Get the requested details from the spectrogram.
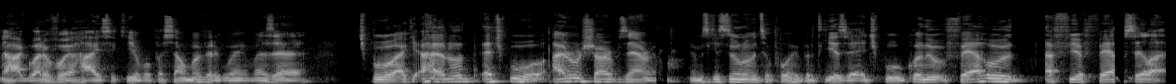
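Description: A man talks in an unremarkable speaking voice at a fairly low pitch, with ordinary pitch variation. His pace is moderate and his loudness very even, over a quiet background. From southern Brazil. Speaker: podcast host.

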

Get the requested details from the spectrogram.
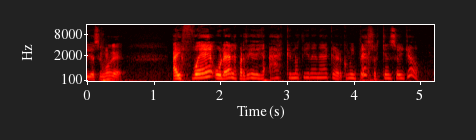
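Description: A woman speaks at a very fast pace in a fairly high pitch. Her tone is animated and her intonation lively. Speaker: podcast host and life coach. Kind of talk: casual chat.

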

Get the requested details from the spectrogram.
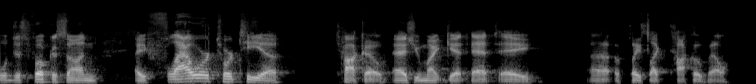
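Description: Vocal fry and very wide pitch swings on a very clean recording with a silent background. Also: man. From not from the Shenandoah Valley. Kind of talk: casual interview. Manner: hesitant, many fillers and repeats.

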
